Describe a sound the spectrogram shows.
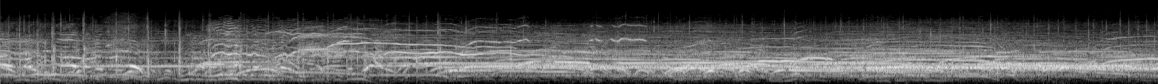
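A crowd of men cheers and whistles.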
